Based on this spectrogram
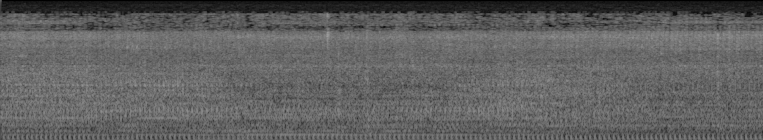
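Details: John Deere riding mower after years of storage, which stopped while cranking, running after valve lash adjustment, carburetor bowl filled via fuel line, starter jumped: single cylinder at steady idle, even beat about three per second, no knocking; normal.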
